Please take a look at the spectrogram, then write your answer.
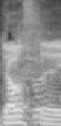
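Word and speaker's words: dosser: I know from Tyson Fury, Dossa. Is that how you say it? Dossa, yeah, it means lazy.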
